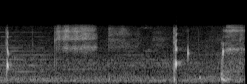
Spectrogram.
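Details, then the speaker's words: Infant girl with hiccups: brief, sharp hiccup sounds with quiet breathing and room noise between them. "You got the hiccups."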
